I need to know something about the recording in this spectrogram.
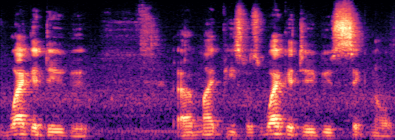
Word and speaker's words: Ouagadougou: I kept saying Ouagadougou, but it's pronounced Ouagadougou.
